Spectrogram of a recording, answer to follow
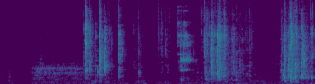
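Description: Quiet crinkling of plastic and paper medical packaging with small clicks as gloved hands unwrap and handle disposable syringes and needles on a table, in irregular bursts starting about two seconds in.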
